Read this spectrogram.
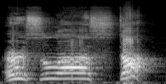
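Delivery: full, high-pitched royal order; commanding shout. Retold or imitated. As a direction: shout to halt the villain. King commands the villain.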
